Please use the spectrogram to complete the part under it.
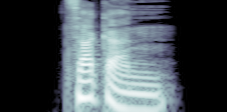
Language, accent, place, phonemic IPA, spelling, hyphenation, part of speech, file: German, Germany, Berlin, /ˈt͡sakɐn/, zackern, za‧ckern, verb, De-zackern.ogg
- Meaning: to plow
